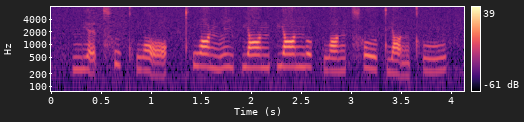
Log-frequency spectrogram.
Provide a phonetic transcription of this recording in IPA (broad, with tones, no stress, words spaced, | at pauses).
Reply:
n̪jɛ̰˨˩t͡sʰu˥˨kʰwɔ̰˨˩ | t̪ʰwɑ˥˨ŋli˥˨pjɑ˦ŋ pjɑ˦ŋɤ˥˨ kwɑ˨˦ŋt͡sʰo˥˨ʊ̯t̪jɑ̰˨˩ŋkʰu˨˦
